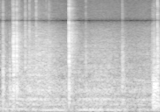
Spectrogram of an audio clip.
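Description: Knitting machine carriage pushed across the needle bed, knitting a row: a steady sliding clatter lasting nearly two seconds, with a sharp click about a second in and another near the end.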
